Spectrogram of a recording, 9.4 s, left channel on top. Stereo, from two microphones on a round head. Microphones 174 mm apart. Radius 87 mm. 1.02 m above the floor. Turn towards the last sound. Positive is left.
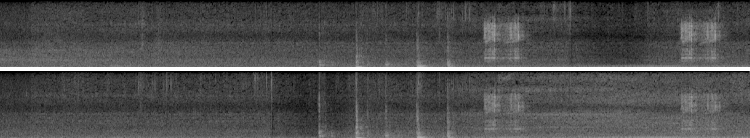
turn(degrees=30)  # may be behind; listen again after turning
